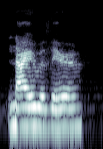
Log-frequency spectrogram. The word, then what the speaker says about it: Naya Rivera: Naya Rivera,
